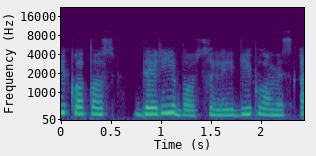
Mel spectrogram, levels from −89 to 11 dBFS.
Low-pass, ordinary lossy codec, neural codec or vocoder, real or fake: 7.2 kHz; Opus, 16 kbps; codec, 16 kHz, 2 kbps, FreqCodec, smaller model; fake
